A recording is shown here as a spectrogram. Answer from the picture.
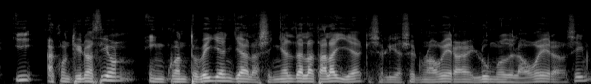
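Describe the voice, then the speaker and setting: At a medium pitch and moderate pace, a man uses a normal speaking voice with ordinary pitch variation. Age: 60s. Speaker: local history radio host. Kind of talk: informal history talk. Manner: conversational, frequent fillers.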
